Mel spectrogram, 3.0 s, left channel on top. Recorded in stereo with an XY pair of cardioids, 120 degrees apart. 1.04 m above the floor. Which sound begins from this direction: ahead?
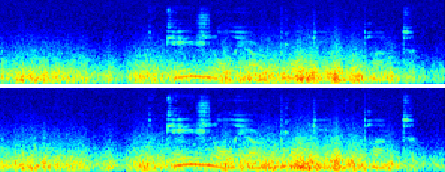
A woman speaking, at 1.0 s.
